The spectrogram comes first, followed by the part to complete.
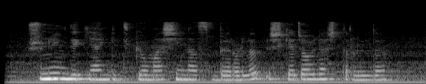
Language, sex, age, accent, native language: Uzbek, female, 18-24, Farg'ona, Uzbek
